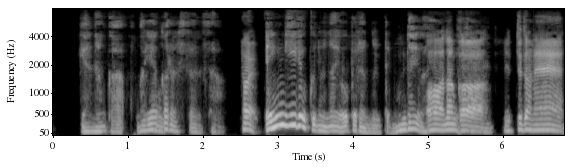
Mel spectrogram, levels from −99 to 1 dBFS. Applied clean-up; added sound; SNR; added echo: neural mask model Resemble Enhance denoiser.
